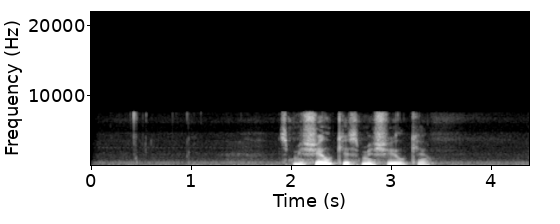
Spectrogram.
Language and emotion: Russian, neutral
